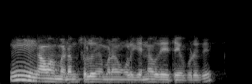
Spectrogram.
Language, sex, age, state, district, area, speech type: Tamil, male, 18-30, Tamil Nadu, Pudukkottai, rural, conversation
